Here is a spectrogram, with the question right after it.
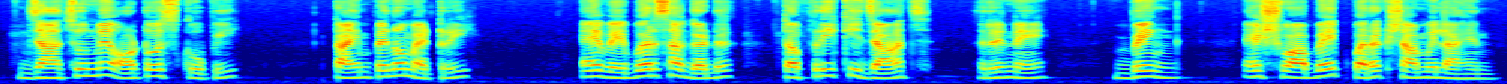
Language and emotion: Sindhi, neutral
